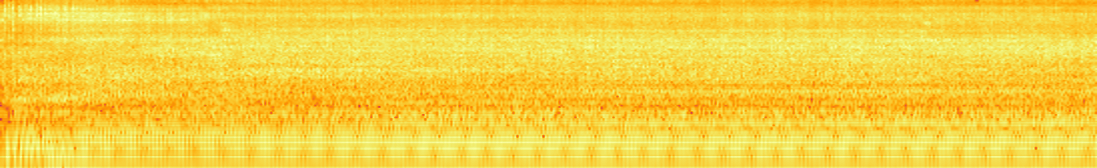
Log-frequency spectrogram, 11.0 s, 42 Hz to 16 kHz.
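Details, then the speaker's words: Craftsman mower with a Briggs & Stratton 5hp L-head engine, after an oil filter, new spark plug and crankcase breather tube rerouted so oil no longer clogs the air filter. It fires up and holds a steady, even drone with no surging, misses or knocking; running fine. "at least he won't be clogging up that air filter anymore and you guys can hear that this thing runs just fine"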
